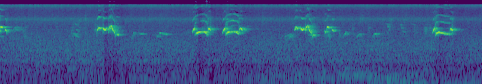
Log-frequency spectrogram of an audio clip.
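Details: Oriental magpie-robin lure recording meant to make a caged bird sing: loud harsh chattering bursts, each followed by short soft whistled notes, repeated about every two seconds.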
